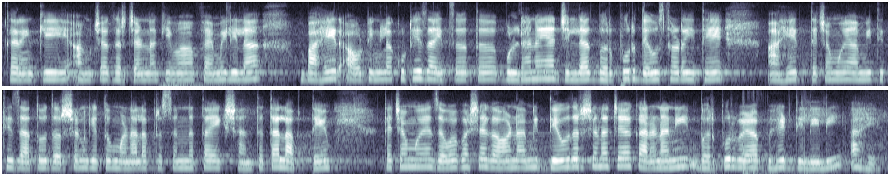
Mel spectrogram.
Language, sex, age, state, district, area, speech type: Marathi, female, 18-30, Maharashtra, Buldhana, rural, spontaneous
